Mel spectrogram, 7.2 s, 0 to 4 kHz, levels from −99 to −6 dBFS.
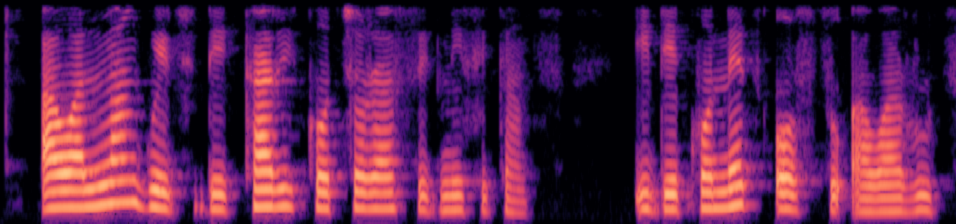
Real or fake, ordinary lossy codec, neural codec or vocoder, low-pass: real; none; none; 3.6 kHz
